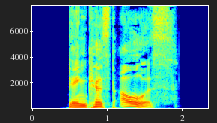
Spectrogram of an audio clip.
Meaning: second-person singular subjunctive I of ausdenken
- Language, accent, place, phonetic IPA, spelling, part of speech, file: German, Germany, Berlin, [ˌdɛŋkəst ˈaʊ̯s], denkest aus, verb, De-denkest aus.ogg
